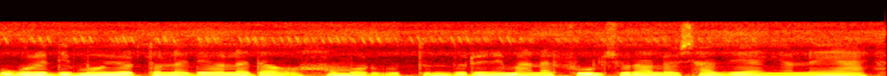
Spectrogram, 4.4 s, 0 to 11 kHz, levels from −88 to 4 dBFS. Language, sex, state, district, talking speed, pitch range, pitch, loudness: Chakma, female, Tripura, Unakoti, 190 wpm, 165-190 Hz, 180 Hz, -12 LUFS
